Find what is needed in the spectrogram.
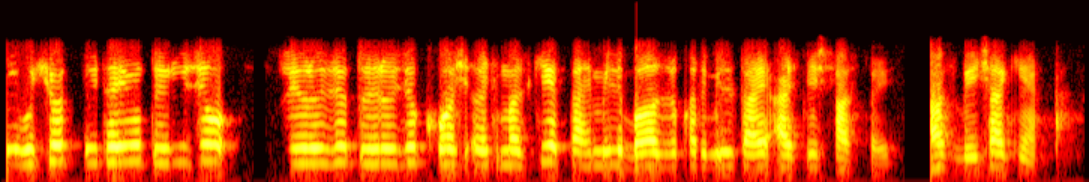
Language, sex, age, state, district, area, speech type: Kashmiri, male, 30-45, Jammu and Kashmir, Srinagar, urban, conversation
